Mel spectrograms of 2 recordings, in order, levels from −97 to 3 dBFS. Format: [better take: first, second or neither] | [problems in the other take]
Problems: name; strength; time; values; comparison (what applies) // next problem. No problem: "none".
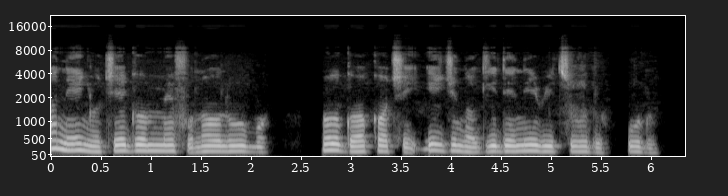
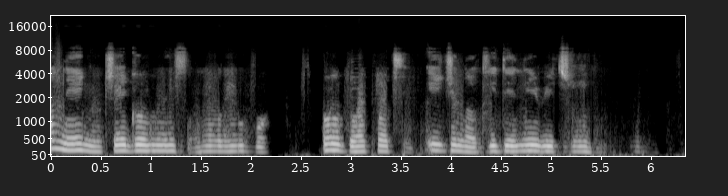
first | noise reduction (neural mask model DeepFilterNet 3)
